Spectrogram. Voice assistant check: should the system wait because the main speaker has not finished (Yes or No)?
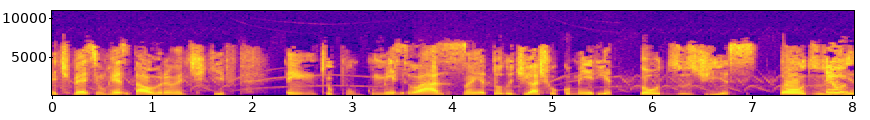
Yes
